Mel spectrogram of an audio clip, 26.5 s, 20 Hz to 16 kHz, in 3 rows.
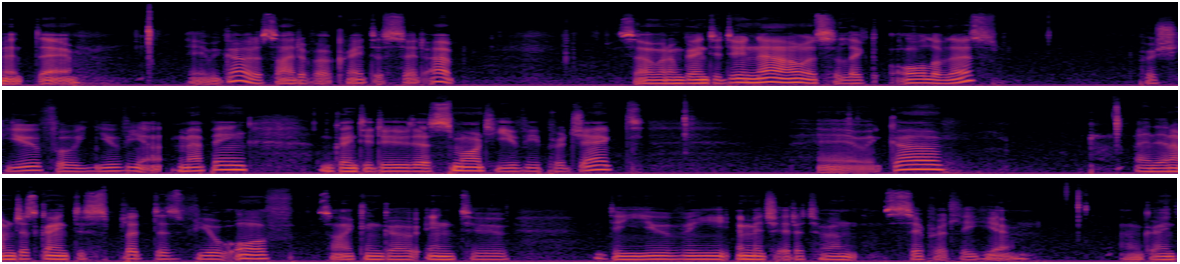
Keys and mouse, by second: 1.1 KP_1, 6.4 a, 6.8 a, 8.9 u, 18.0-20.0 drag, 21.3-23.2 drag, 26.1 click.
